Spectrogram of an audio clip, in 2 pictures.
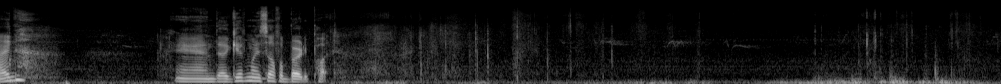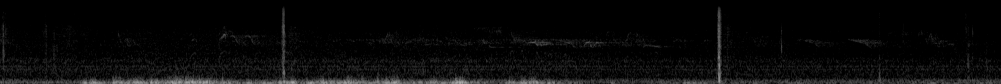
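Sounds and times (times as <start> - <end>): small birds chirping: 0.8 - 2.3, 4.3 - 20.0
wind rumble on microphone: 6.0 - 10.0, 10.8 - 15.8.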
